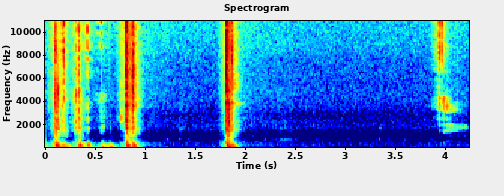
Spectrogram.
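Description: Keys on a computer keyboard tapped in a quick burst of several strokes, then a single louder keystroke, and one faint click near the end, close and dry with no talking.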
